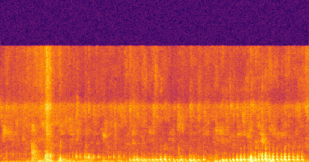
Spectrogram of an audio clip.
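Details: Guinea pigs making low, pulsing rumbles. Two vibrating bursts build up, one around the middle and a louder one near the end, each made of quick repeated pulses. Faint rustling comes before them.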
